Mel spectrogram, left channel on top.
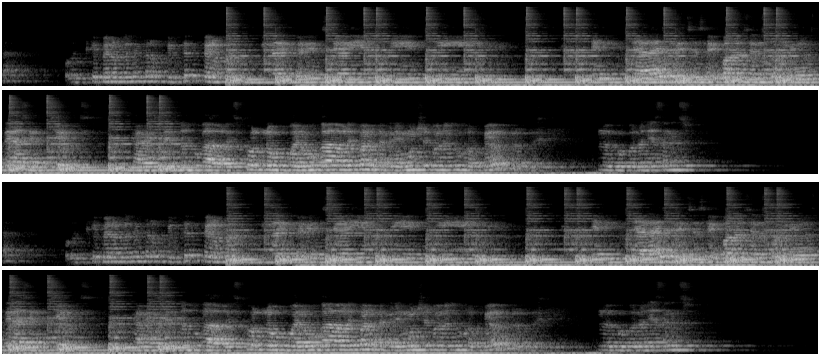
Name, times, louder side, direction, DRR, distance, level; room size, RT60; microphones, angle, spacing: voice 1, 1.0-5.2 5.6-8.9 9.5-13.6 14.1-15.0, left 1 dB, 30° left, -6 dB, 1.0 m, -25 dB
sound 1, 2.2-10.2, equal, 70° left, 0.9 m, -23 dB
sound 2, 2.9-14.1, equal, 55° left, 0.6 m, -29 dB
3.6 x 2.0 x 3.1 m, 1.1 s
head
